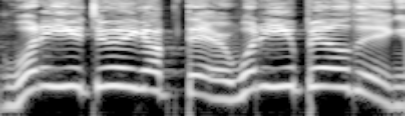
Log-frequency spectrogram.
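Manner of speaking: high, shouted reporter questions; mock reporters calling up from below. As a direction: play reporters yelling up at the roof. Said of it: "They're like".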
